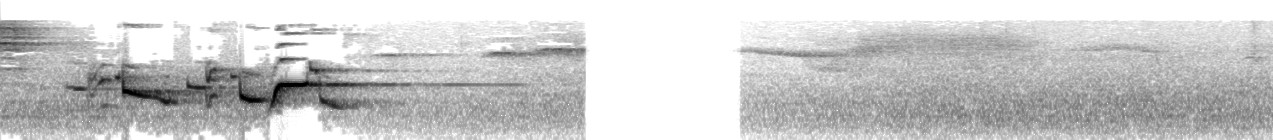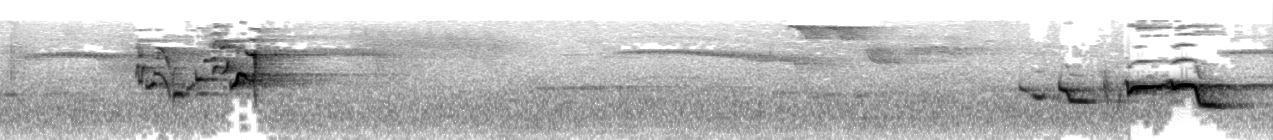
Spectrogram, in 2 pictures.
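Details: Black-naped oriole singing three separate bursts of fluid, liquid whistled phrases that swoop between low and mid pitch, spaced by several seconds of quiet background with faint high thin notes.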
